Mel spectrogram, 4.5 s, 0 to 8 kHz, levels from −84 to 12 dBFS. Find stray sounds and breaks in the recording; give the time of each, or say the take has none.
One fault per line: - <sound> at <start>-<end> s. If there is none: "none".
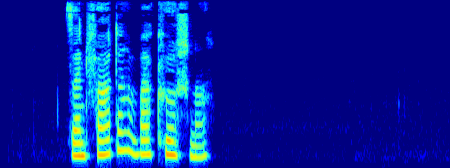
none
